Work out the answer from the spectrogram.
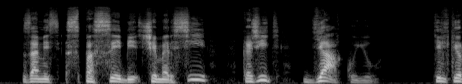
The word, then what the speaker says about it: дякую: Спасибі чи мерсі кажіть дякую тільки Робіть наголос не на я а на у Дякую дуже ефектне слово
